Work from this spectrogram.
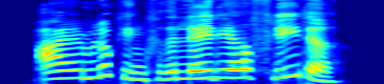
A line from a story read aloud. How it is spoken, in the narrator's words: called out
